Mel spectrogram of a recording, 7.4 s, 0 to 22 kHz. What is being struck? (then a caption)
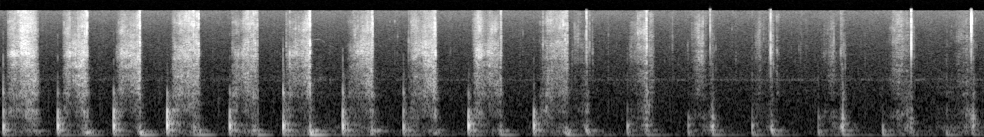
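Stacked leather heel lift. A small curved stacked leather heel lift with a dark rubber edge is held in the fingers while its flat leather face is scrubbed back and forth with a small orange-tipped tool. About 18 short, dry rubbing and scratching strokes come at a steady, slightly uneven pace, each a brief bright scrape over a low thud.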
